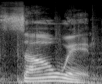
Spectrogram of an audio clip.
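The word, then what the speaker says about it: Samhain: They called it sin, pronounced saw wind.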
